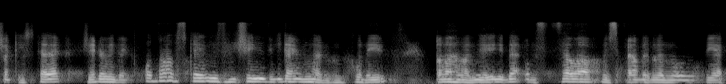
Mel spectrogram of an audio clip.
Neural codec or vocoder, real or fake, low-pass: codec, 16 kHz, 0.5 kbps, FreqCodec, smaller model; fake; 7.2 kHz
